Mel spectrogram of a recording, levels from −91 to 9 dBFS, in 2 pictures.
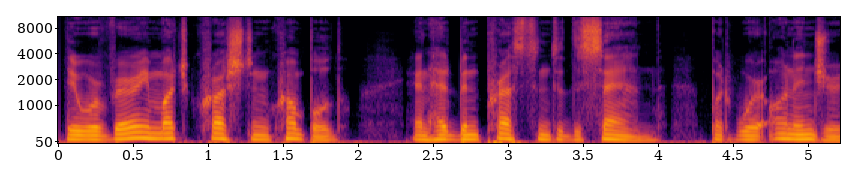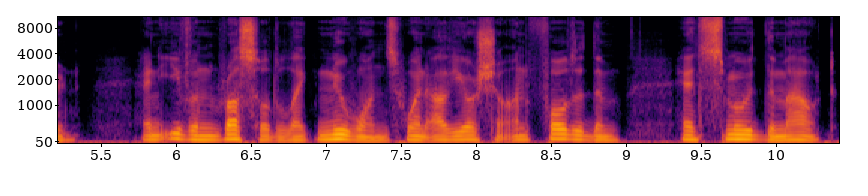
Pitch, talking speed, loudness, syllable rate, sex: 105 Hz, 180 wpm, -18 LUFS, 5.4 syllables/s, male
